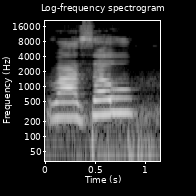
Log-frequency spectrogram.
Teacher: वाव पे ज़बर, ज़ा पे भी ज़बर और साथ में वाव साकिन। वाव साकिन से पहले ज़बर हो तो ये वाव लीन होती है, इसको बिल्कुल नहीं खींचते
